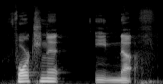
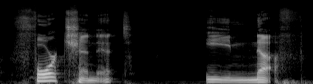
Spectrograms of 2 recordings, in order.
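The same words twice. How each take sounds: First: The phrase is said at a normal speed. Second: The phrase is said a little more slowly.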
